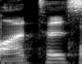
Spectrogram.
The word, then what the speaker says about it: Qantas: Qantas? – Qantas? It's Q. – Is it Q-U-A? – It's just Q-A. – N? – Q-A-N-T-A-S.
